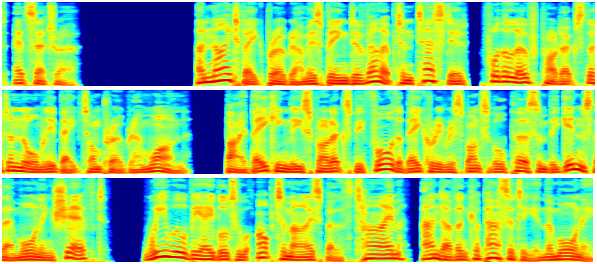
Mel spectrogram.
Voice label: Instructional Video Example

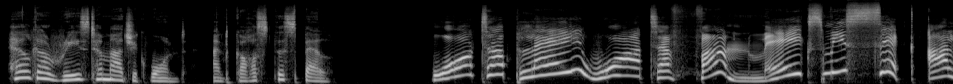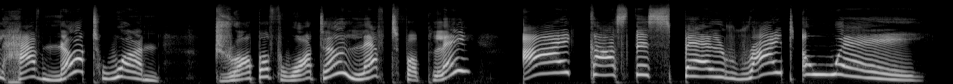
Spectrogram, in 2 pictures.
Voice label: Narrative

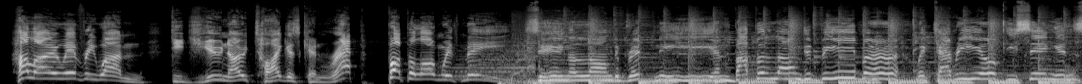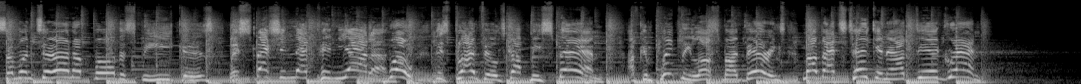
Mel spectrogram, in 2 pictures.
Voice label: CHARACTER; TIGSY

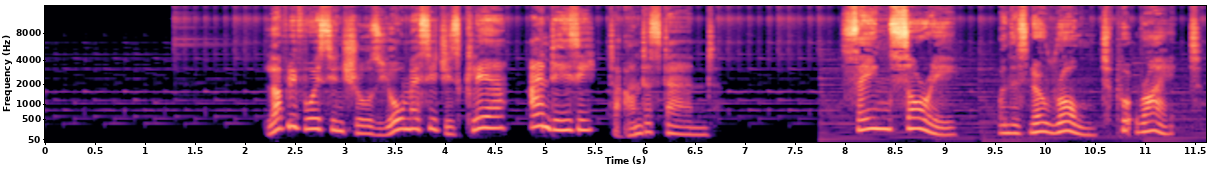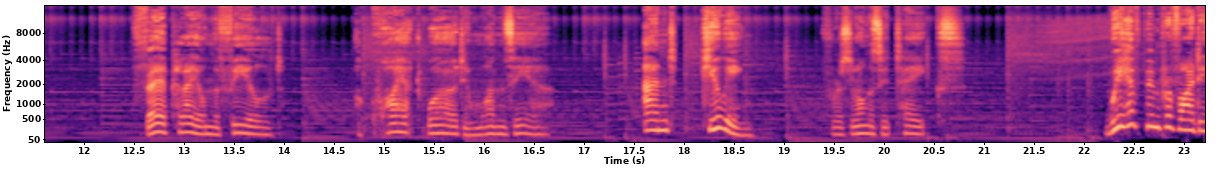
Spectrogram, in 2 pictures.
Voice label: Informative

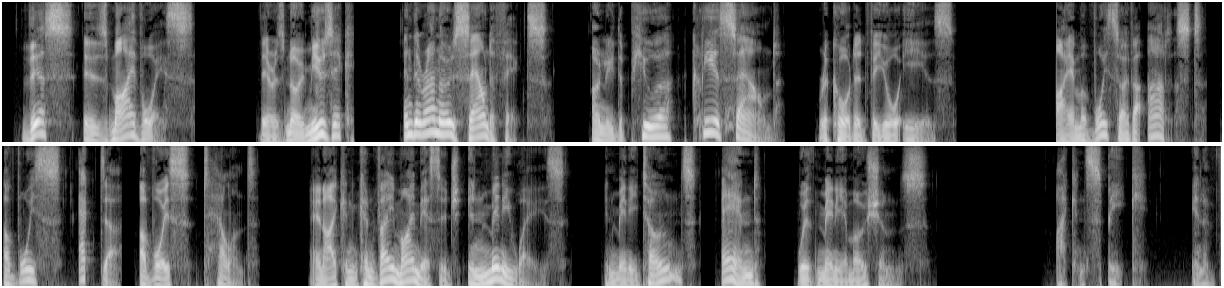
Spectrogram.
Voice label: UK

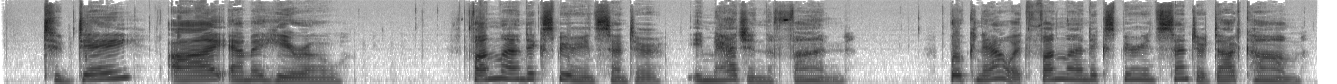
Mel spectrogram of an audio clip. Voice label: kids

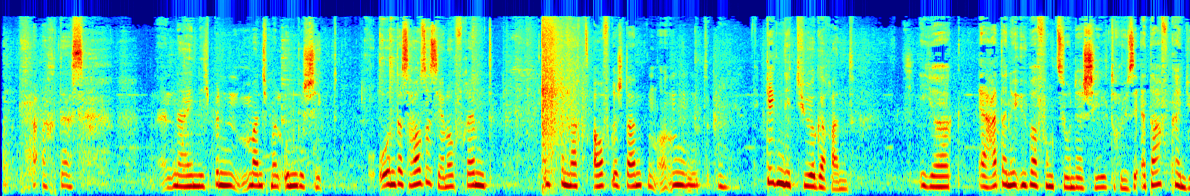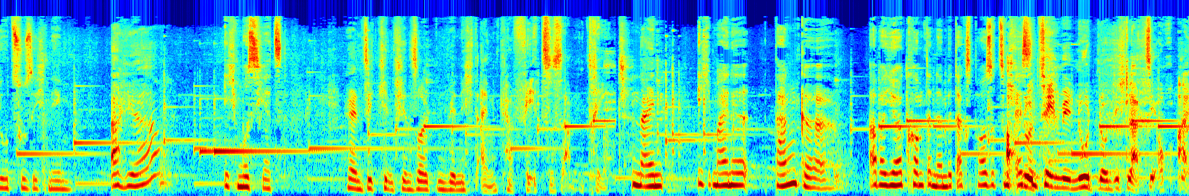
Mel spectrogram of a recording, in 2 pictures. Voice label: drama for radio crime scene German

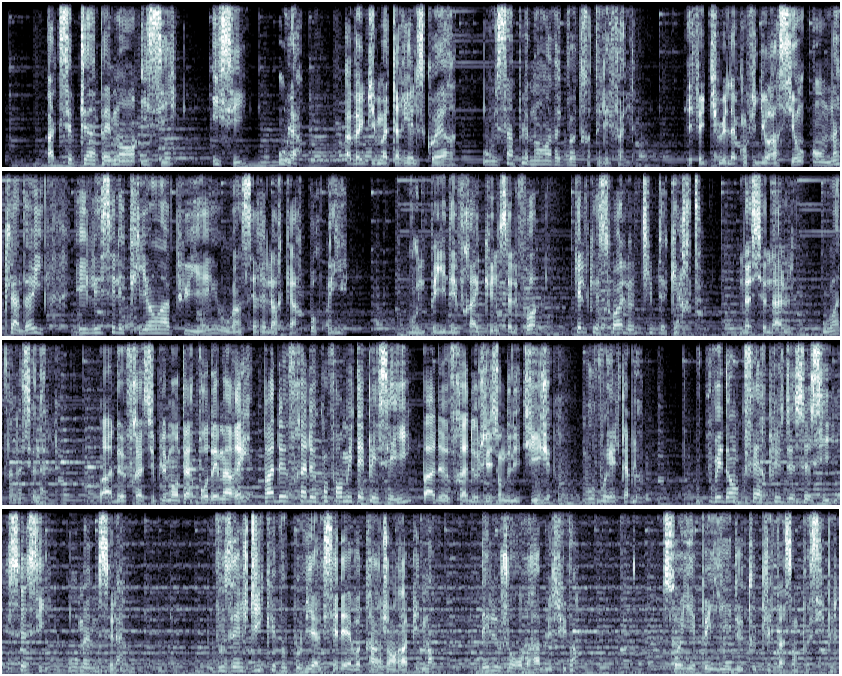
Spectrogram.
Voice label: Banking Explainer

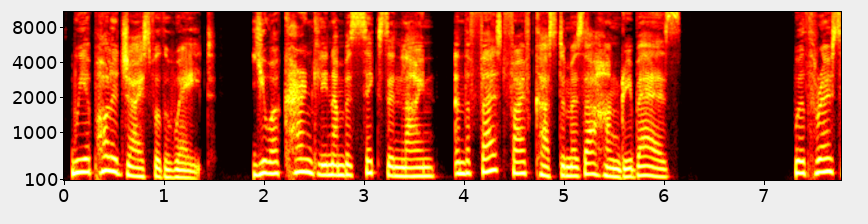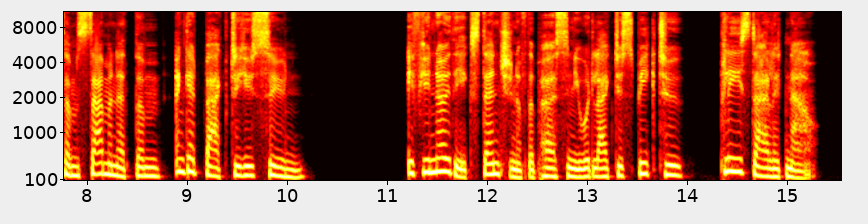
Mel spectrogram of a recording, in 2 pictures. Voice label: on hold

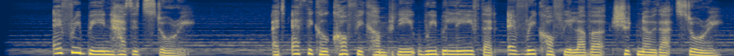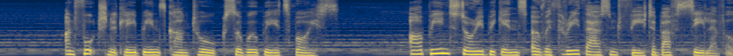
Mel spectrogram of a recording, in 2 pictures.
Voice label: explainer; English (British)

